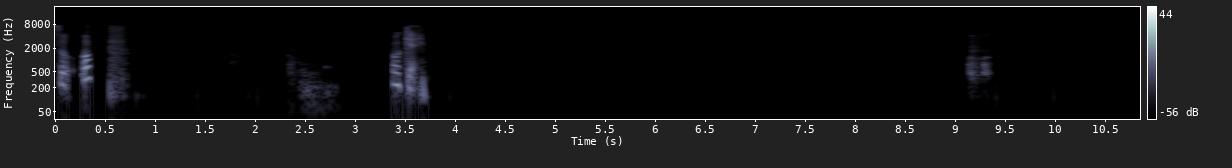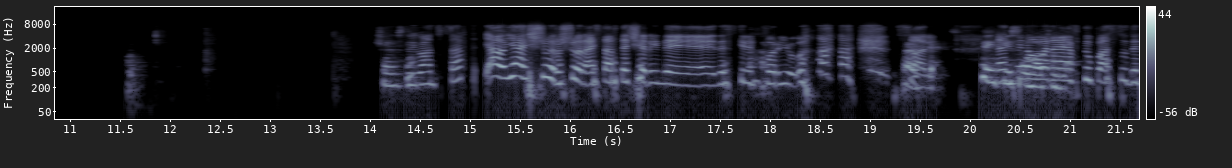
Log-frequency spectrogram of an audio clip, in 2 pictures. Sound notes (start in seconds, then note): 17.5 laughter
